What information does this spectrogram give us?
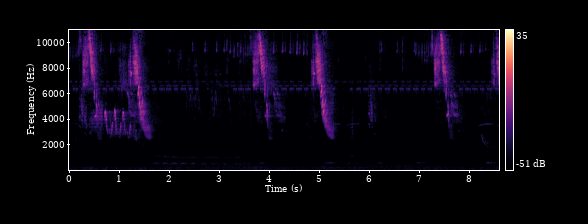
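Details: Blue-black grassquit, a free bird contesting with a caged one: short high buzzy downslurred phrases, repeated at irregular intervals with quiet gaps between.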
